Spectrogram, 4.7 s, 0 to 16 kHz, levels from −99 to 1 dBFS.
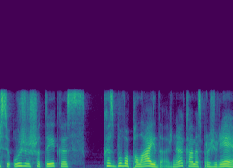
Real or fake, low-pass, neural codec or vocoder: real; 7.2 kHz; none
